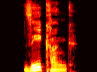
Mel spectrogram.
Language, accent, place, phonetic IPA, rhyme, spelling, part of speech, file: German, Germany, Berlin, [ˈzeːˌkʁaŋk], -eːkʁaŋk, seekrank, adjective, De-seekrank.ogg
- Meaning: seasick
